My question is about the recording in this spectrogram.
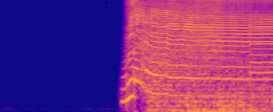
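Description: Silence for about the first second, then a cartoon character's long, loud yell: the pitch jumps up at the start and is then held steady for over a second.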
